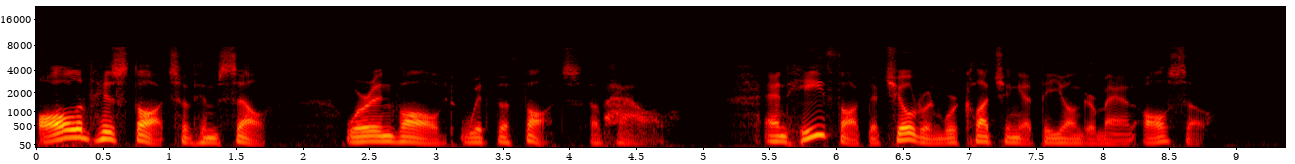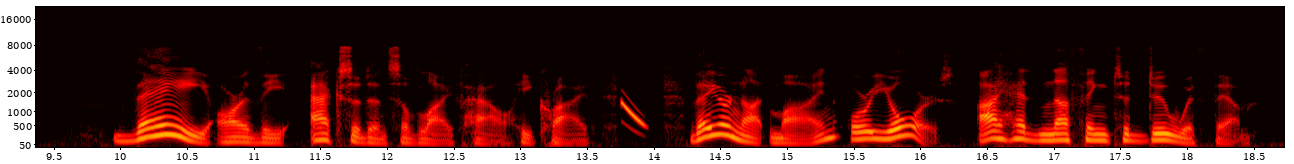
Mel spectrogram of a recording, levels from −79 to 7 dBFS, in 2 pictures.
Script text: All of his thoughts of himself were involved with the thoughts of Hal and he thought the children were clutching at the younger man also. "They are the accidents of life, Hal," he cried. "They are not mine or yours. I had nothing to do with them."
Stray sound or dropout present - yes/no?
yes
